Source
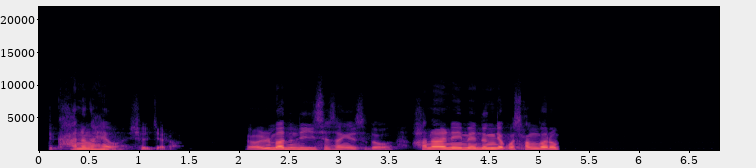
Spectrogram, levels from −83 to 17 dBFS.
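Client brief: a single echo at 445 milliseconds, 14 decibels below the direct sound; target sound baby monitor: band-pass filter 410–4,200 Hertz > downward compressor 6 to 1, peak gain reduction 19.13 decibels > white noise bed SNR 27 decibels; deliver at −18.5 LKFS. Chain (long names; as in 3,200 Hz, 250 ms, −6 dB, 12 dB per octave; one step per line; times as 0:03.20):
band-pass filter 410–4,200 Hz
single-tap delay 445 ms −14 dB
downward compressor 6 to 1, threshold −34 dBFS
white noise bed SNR 27 dB
level +20 dB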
